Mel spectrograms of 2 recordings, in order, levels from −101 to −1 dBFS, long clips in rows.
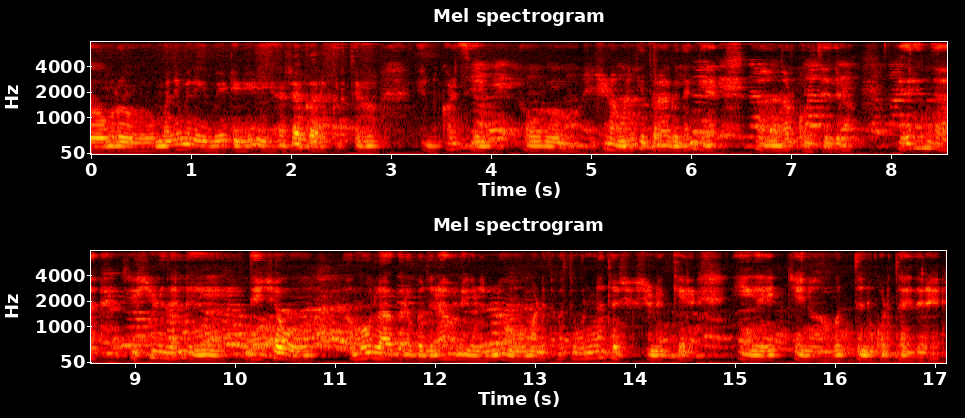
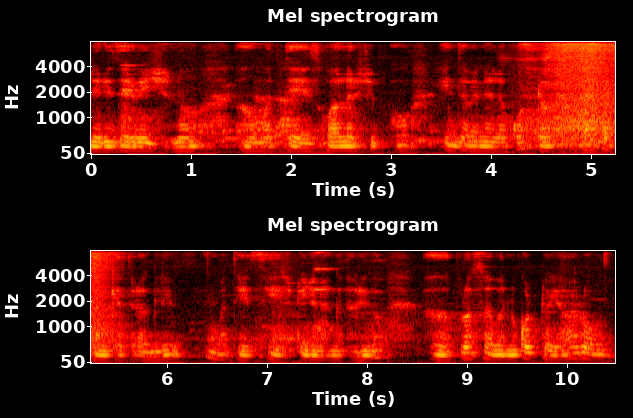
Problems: none marked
